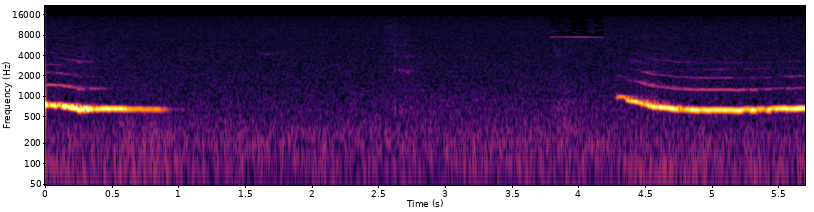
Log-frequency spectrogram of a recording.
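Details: A Brussels Griffon named Eva howls softly. The end of one smooth, level howl fades out, and after a quiet pause of about three seconds she starts a fresh howl that dips slightly and then holds steady.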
